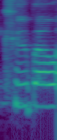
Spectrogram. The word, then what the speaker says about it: Kubo: So A, Kubo and the Two Strings.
